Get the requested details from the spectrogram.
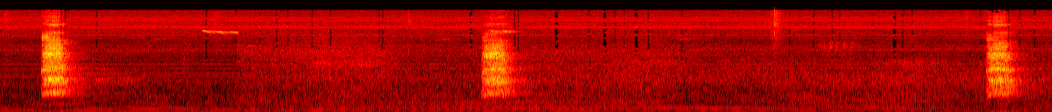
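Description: A muntjac gives loud, harsh single barks, spaced about six seconds apart.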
